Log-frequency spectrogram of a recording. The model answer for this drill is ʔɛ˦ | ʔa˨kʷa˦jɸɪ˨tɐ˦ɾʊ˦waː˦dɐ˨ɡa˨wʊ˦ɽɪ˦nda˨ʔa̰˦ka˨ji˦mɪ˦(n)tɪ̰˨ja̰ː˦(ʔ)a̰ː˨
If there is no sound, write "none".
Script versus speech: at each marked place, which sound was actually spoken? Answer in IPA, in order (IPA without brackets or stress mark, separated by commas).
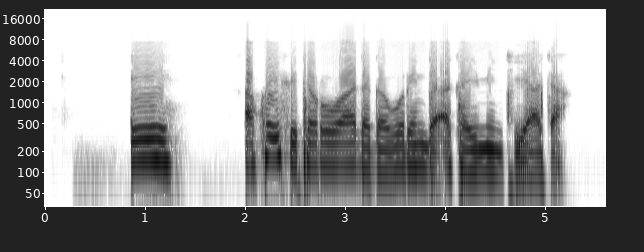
n, t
